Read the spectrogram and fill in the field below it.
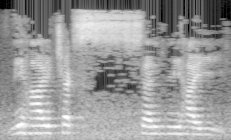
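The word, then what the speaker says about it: Mihaly Csikszentmihalyi: Mihai Csikszentmihalyi. Yay. Is how you pronounce that. And for further proof that there is everything on the internet, there was a 6-second video of someone pronouncing this name. It made my life so much better. 'Cause if you look at that, that is not what I just said. There's silent letters all over the place in there.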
